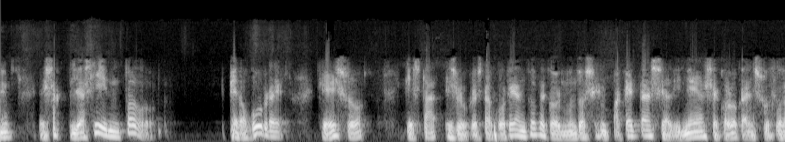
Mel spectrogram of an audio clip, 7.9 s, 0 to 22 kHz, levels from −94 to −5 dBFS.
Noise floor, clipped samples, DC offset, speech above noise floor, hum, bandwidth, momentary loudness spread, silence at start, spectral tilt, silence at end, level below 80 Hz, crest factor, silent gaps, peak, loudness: -67 dBFS; under 0.1%; under 0.1%; 48 dB; none; 11 kHz; 6 LU; 0 s; -8 dB/octave; 0 s; -40 dBFS; 14 dB; none; -6 dBFS; -20 LUFS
